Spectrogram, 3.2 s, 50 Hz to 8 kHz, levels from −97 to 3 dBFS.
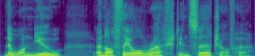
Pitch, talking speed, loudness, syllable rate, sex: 155 Hz, 225 wpm, -16 LUFS, 4.9 syllables/s, male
